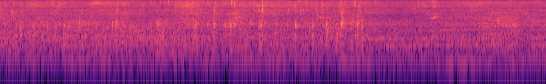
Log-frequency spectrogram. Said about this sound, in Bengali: এই তো এখানে মাছ টমেটো দিয়ে সুন্দর করে রান্না বসিয়ে দিয়েছি।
